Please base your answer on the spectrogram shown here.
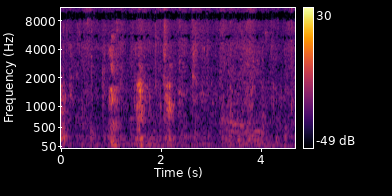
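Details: Piglet from a free-living farm pig group, many descended from animals living there, some rescued or abandoned, at feeding time: three short broadband grunts about half a second apart, then quieter grunting and background murmur.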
